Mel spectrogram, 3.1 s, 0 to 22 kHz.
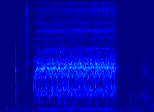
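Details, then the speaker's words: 1981 Radio Shack EC-3006 thermal printer calculator after repairing battery-leak damage, powered up again: steady whirring run of about a second and a half with faint high tone; printer mechanism works. "so 1 10 000 minus 100 equals it works it works we've got it fixed"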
